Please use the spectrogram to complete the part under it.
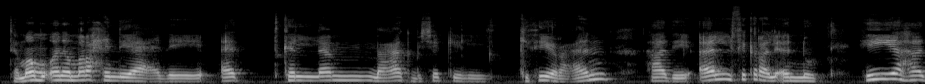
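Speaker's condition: Stuttering; has own female specialist; broken, interrupted sounds, speaks naturally and spontaneously on podcast; prolonged sounds

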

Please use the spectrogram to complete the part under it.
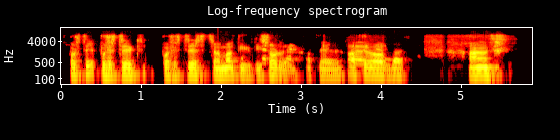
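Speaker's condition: Stuttering; stutters a lot when talking in public; repeated sounds, repeated words

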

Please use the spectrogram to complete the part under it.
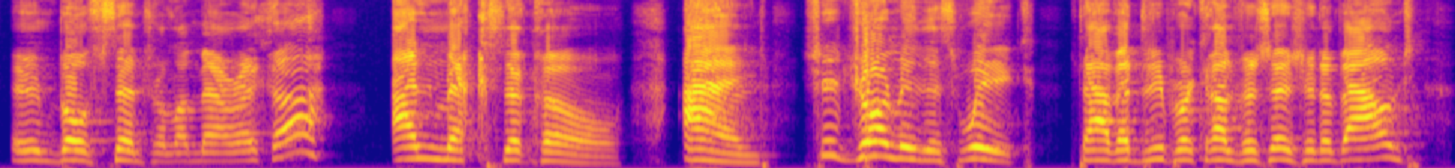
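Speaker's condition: Spastic quadriplegic cerebral palsy

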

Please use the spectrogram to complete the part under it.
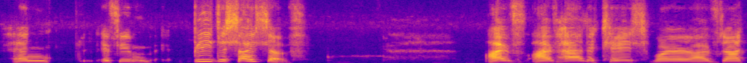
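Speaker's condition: Head and neck cancer surgery; crooked head since

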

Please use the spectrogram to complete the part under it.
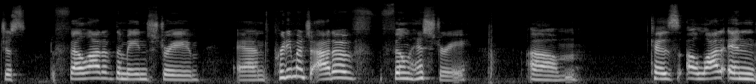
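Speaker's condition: No condition

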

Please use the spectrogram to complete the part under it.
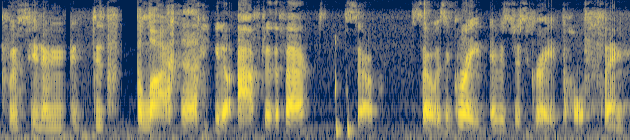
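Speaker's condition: No condition

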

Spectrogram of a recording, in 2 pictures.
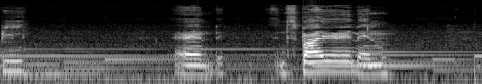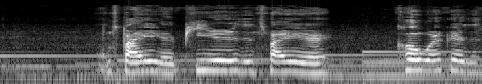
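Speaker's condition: Cerebral palsy; uses wheelchair

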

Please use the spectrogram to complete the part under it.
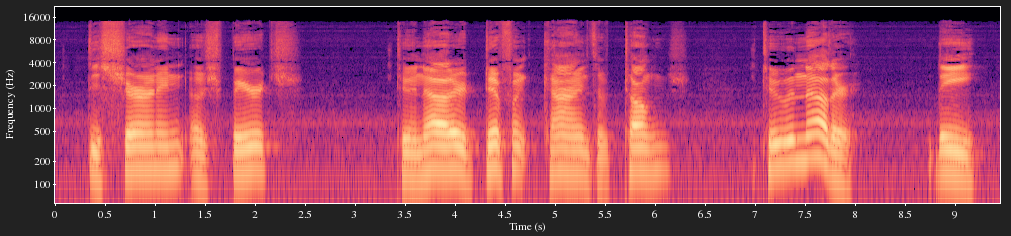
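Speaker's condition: Cerebral palsy; congenital cerebral palsy

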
